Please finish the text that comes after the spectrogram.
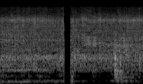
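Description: Chicken fried rice with vegetables, chilli sauce and ground pepper sizzling steadily in a pan, a continuous close frying hiss broken by one very brief gap.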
